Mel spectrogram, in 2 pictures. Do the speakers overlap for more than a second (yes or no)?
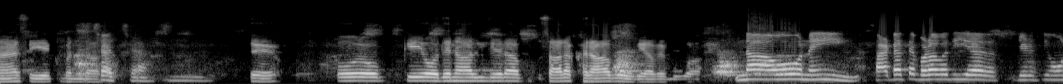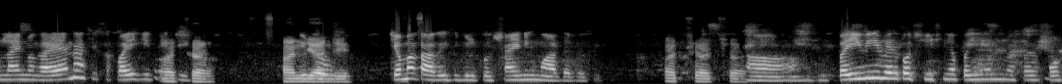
no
